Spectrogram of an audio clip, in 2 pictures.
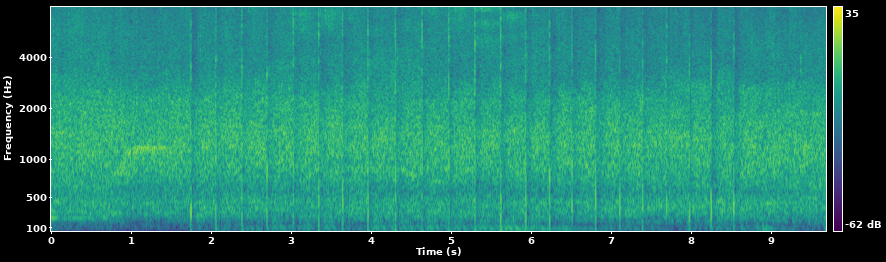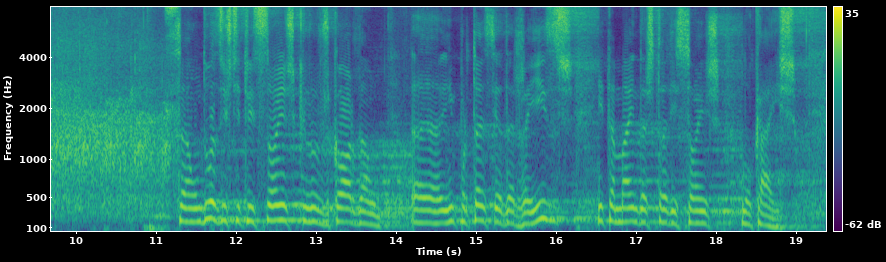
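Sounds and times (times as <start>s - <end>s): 
applause in parliament: 0.0s - 11.9s
speech: 11.3s - 19.3s.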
